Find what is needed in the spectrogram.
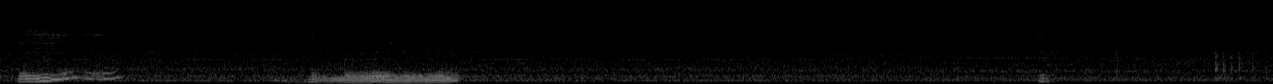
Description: Sjefke in a deep snoring sleep, he loves to lay in his big CROCS shoe bed !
